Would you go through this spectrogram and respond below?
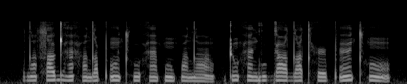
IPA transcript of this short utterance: dˤ œ̃ sˤ a ɖʱ ã h õ dˤ ʏ pʼ õ tʰ u h ã p ũ p õ dˤ õ | ʈ ũ h ã ɡ u ɡ a dˤ a tʰ ə˞ pʼ œ̃ tʰ õ

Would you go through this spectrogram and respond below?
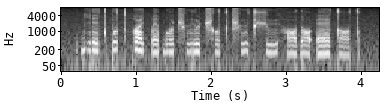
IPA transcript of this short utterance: ɓ i ɾ e t k͡p o t qʷ e k͡p ɛ ɓ o ʈ͡ʂʰ ʉ ɾ ʉ ʈ͡ʂʰ o t ʈ͡ʂʰ ʉ t ʃ y h ɔ ɗ ɔ ʔ ɛ t ɔ t

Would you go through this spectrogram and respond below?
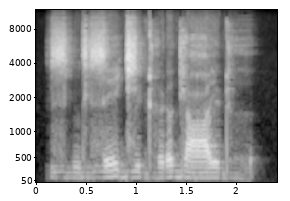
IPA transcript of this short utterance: z i̤ n d i̤ z e d͡ʑ i ɖʱ ə ɽ ə ɡ i ʕ e ɖʱ ə̤

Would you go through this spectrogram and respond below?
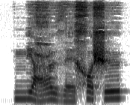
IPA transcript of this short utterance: mʲ e˥˩ ʕ ʉ˥˩ ð e˨˩˦ x ɔ˥˩ ʃ ʉ˥

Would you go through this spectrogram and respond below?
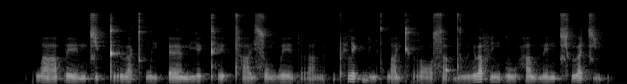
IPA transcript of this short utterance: k w aː˩˦ p eː˩˦ m t͡ɕ e˨˩ k̚ t r ɯ˨˩ a̯ kʰ w i˨˩ t̚ ʔ ɛː˧ m j e˦˥ k̚ tʰ e˨˩ ʔ tʰ a˩˦ j s o˧ m w eː˧ p r a˨˩ n | pʰ l e˥˩ k̚ b i˩˦ n kʰ w a˨˩ j kʰ r ɔː˨˩ s a˨˩ ʔ d ɯː˨˩ l ɯ˥˩ a̯ f i˦˥ n p l uː˨˩ h a˧ w m e˦˥ n t͡ɕʰ ɯ˥˩ a̯ t͡ɕ i˨˩ ʔ

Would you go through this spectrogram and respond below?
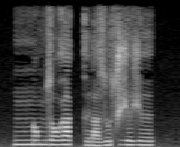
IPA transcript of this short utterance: nː ɔ˦ m z ɔ˦ ɣ a˦ kː ɘ˨ ɾ a˨ z u˦ s ʒ ɘ˦ ʒ ɘ˦

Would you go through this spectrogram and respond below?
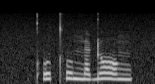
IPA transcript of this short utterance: kʼ o tʰ o ŋ a ɖ ɔ ŋ

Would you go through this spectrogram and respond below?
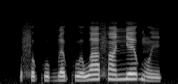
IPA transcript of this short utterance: f ə˨ kʷ ə˨ b ɛ˨ kʷ e˨ w a˧ f ã˧ ɲ eː˦ ɡʷ ĩ˨

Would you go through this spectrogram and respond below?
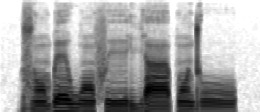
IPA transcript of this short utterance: z ɔ̃˨ ɓ ɛ˦ w ɔ̃˧ f eː˧ ɾ i˨˦ ɾ aː˨ p ɔ̃˦ d oː˦˨

